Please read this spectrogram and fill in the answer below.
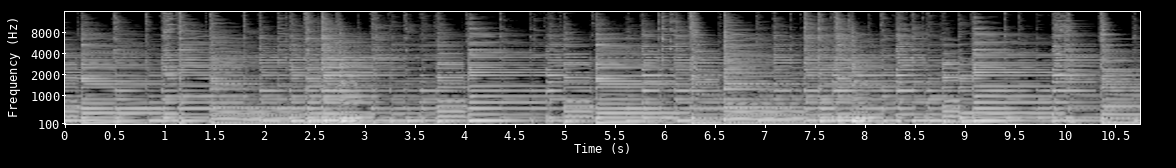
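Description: Steel-string acoustic guitar flatpicked with a Blue Chip TD40 pick, a 1 mm teardrop, in bluegrass style: an unbroken run of picked notes mixed with strums. The tone is clear and bright.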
